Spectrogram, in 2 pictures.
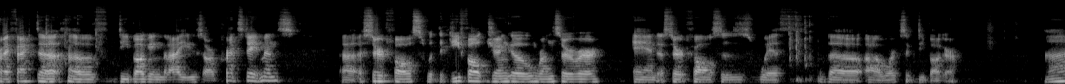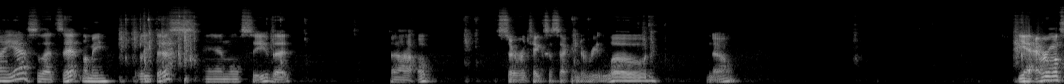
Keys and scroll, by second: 0.0-1.4 typing, 7.9 super+Tab, 10.8 super+Tab, 11.7-13.3 typing, 15.0-15.7 typing, 17.1 r, 20.7 Up.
